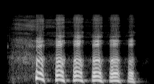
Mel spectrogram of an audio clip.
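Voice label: Vox Happy, Japanese; kingsraid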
